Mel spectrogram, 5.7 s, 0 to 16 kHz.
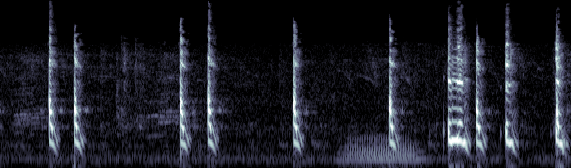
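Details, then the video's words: Watercock call played as a night lure, for use in lunar months six to ten, 2024 recording: sharp, clucking notes that drop in pitch, given singly and in pairs, with a brief low buzzing hum near the middle. "Tiếng Cúm Núm Đôi Đánh Đêm Hiệu Quả"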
